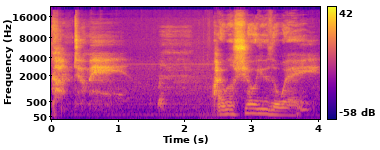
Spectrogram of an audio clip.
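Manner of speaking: soft, beckoning whispered call. Narrating a story to the listeners, the speaker voices a calling voice: whisper. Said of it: "you hear the voice again whisper".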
